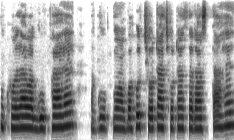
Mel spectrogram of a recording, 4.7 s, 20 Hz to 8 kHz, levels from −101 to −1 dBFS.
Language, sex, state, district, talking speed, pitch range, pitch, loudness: Hindi, female, Bihar, Bhagalpur, 155 wpm, 190-210 Hz, 195 Hz, -15 LUFS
